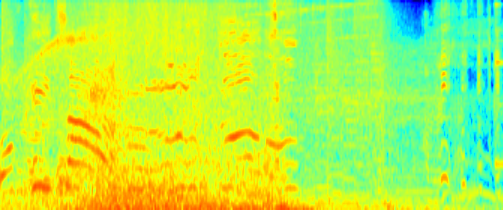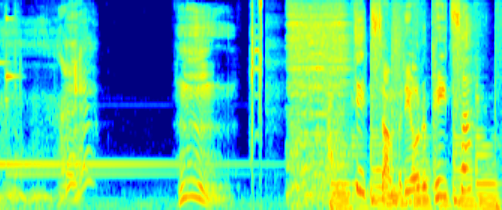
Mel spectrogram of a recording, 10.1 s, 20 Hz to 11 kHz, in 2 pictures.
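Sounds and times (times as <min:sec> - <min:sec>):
cartoon background music: 0:00.0 - 0:06.0, 0:07.9 - 0:10.0
doorbell chime: 0:05.0 - 0:07.6.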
